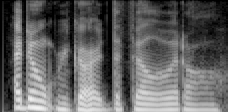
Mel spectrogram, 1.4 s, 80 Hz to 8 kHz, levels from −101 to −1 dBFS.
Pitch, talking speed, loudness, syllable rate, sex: 155 Hz, 295 wpm, -17 LUFS, 7.2 syllables/s, male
